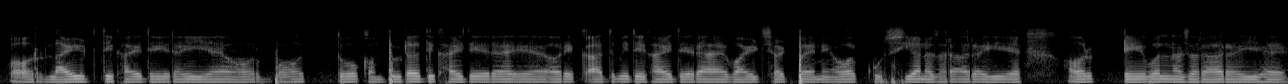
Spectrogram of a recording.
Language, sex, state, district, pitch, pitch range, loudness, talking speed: Hindi, male, Bihar, Jahanabad, 120 Hz, 120-125 Hz, -32 LUFS, 170 wpm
